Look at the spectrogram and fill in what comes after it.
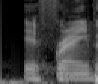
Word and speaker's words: Ephraim: Ephraim es como Efraín, pero. Efraim.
